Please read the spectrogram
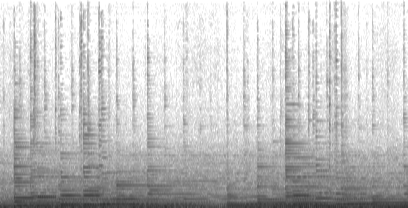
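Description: Instrumental music: acoustic guitars playing a folk melody in steady plucked notes over a fuller accompaniment.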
